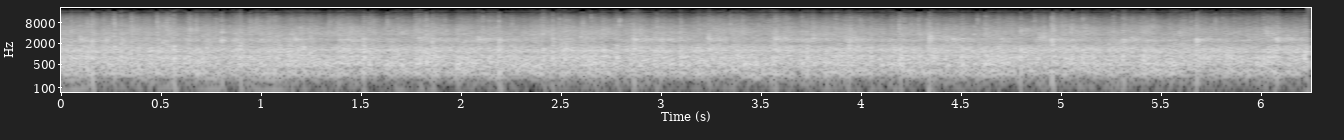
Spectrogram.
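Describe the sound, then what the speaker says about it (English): Steady, dense applause from an audience at a talk about the rebuild of Harrier XV741, loud and unbroken for several seconds with no voices over it. "A round of applause."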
